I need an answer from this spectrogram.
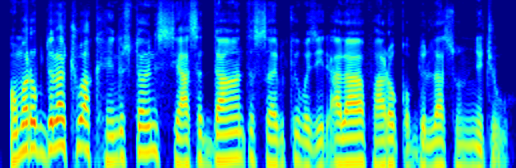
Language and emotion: Kashmiri, neutral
